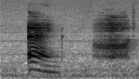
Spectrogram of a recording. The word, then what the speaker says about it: Aang: Aang. That rhymes with Meng.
